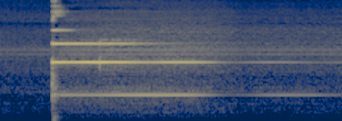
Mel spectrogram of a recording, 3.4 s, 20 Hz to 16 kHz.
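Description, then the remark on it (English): A meditation bell is struck once to begin a meditation of about three minutes, with a crisp attack, then its clear, layered tone rings on and slowly fades over several seconds amid quiet. “So I'll just ring the bell here, and we'll just have about 3 minutes of meditation.”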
